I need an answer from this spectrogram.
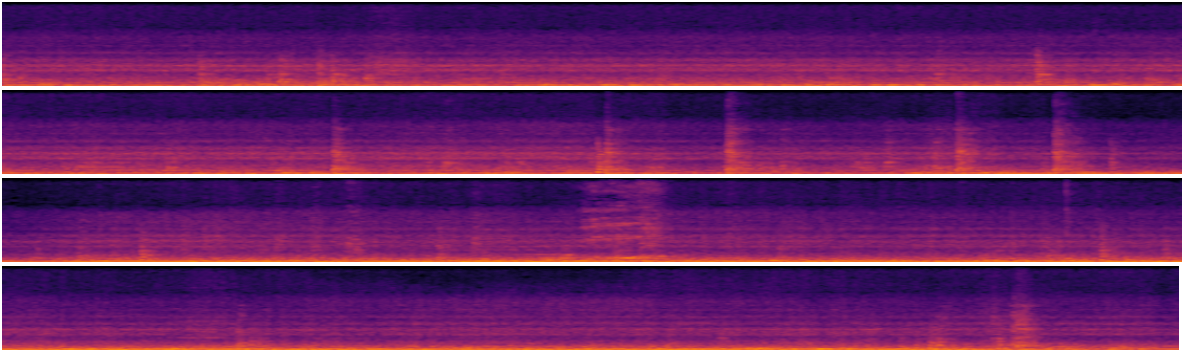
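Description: Passenger train running, heard from inside the carriage: a steady rumble of wheels on rails with scattered clicks, getting louder about halfway through.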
